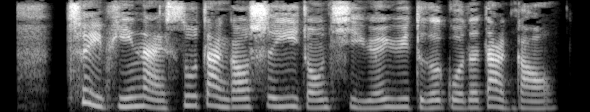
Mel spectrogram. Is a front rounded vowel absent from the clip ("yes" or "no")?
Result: no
